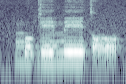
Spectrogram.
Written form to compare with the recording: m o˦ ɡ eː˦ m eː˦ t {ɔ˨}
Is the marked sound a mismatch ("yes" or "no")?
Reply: no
